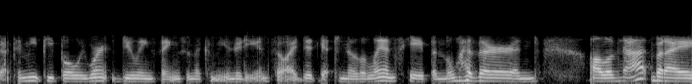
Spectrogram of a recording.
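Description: The speech runs through the G.723.1 codec at a low rate, which fits about 6.3 kbit/s, with a band of 150 Hz to 3.5 kHz, leaving it heavily muffled and hoarse with smeared consonants. From 6.20 to 6.37 s, VoIP packet loss is concealed by the speech codec: about 30 ms of audio, consistent with a single lost frame, is replaced by a fading extrapolated buzzy tone or coloured noise, and the sound stays weakened until recovery.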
